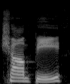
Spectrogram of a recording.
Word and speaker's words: Champi: And yes, chat, it is pronounced Chompy. Don't need chat going after my pronunciations again. It comes from the Inca word for mace, or the Quechua word to be specific.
